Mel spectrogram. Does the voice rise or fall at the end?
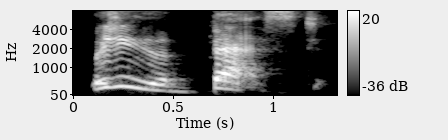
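fall. It falls firmly like an exclamation.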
